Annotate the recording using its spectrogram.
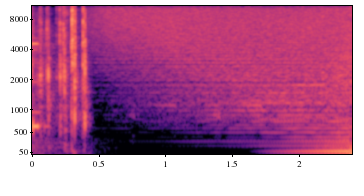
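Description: Background music: a few short sharp hits, then a swell that rises through the second half into a deep bass note near the end.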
